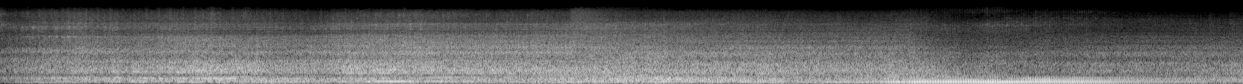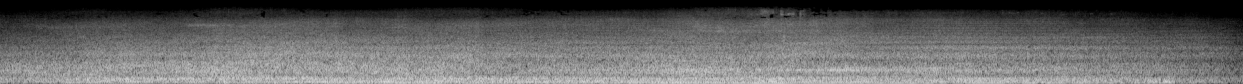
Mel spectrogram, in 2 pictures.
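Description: Scania R580 V8 diesel truck engine running on the road amid traffic noise. It swells loudest about nine to eleven seconds in, then eases off.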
